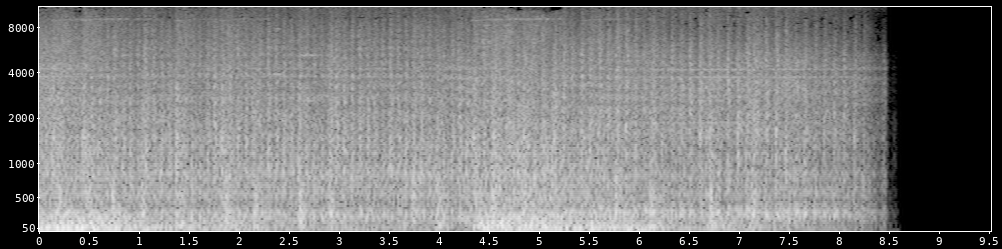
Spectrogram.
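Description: A steam locomotive chugs and puffs steadily.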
